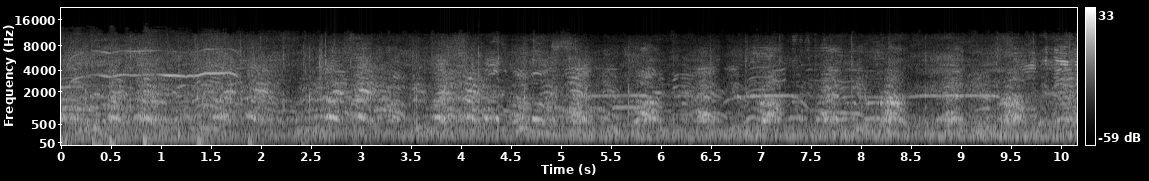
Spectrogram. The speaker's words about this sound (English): Part of the crowd a little earlier as the president was getting ready to leave their Andrews Air Force Base for Florida.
